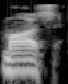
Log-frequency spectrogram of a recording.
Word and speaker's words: Maus: In this segment, my discussion with Chris Markowski, the watchdog on Wall Street, is brought to you by our friends at Moss Acura. Moss is spelled M-A-U-S.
